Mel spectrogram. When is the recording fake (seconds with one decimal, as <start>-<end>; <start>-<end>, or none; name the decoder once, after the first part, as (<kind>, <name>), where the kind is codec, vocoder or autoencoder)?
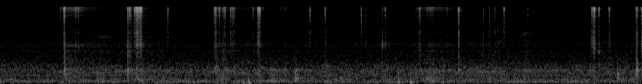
0.0-6.4 (autoencoder, DAC-VAE)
